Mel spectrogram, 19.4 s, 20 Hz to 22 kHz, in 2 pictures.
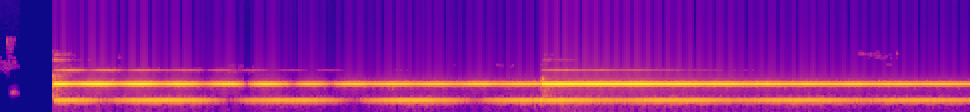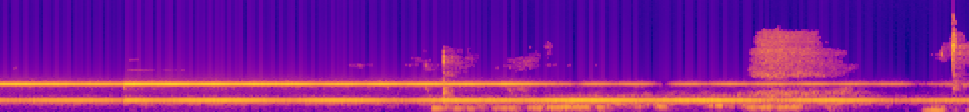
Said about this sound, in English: And can you ring the bell 3 times?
